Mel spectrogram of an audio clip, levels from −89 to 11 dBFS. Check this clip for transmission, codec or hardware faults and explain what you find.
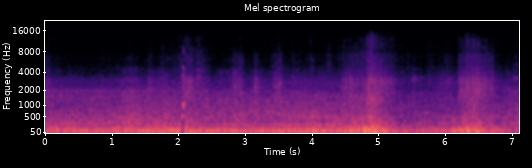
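There's one fault: damaged data in the compressed stream, from 2.0 to 2.09 s. Corrupted bytes there left the decoder misreading frames and losing sync while it hunted for the next valid header, so you get a brief chirp, squawk, click or short hole.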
